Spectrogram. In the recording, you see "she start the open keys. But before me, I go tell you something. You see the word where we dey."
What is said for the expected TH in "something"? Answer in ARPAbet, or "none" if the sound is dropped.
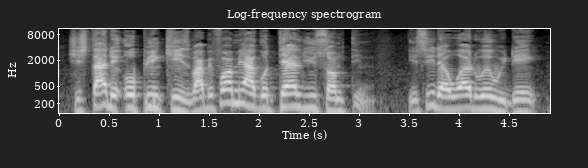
T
